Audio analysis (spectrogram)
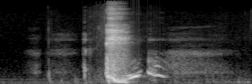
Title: More harsh sneezes from my cold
